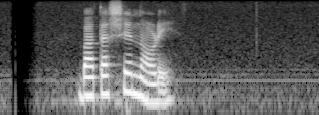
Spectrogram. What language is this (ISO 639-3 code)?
ben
